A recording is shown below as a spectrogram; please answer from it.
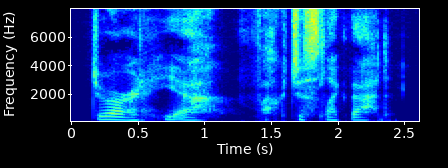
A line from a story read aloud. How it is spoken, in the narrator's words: Mikey's moaning, so soft, whispering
